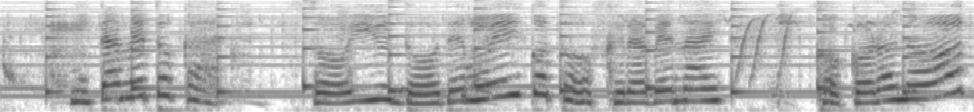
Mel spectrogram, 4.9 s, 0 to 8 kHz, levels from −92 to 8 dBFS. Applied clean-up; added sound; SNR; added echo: none; Ringtone; 10 dB; reverberation time 0.2 s.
